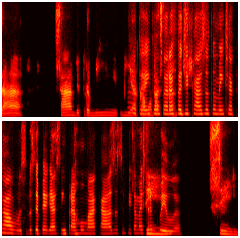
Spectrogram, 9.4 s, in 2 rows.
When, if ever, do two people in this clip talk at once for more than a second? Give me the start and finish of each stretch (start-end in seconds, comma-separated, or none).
2.5-3.9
